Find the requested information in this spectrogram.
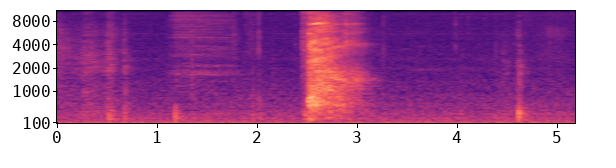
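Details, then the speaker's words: Self-performed lung volume recruitment maneuver with a cough assist bagger via mouthpiece and one-way valve: quiet valve clicks and stacked breaths, then one strong forced cough-like exhalation; assisted cough. "in the next demonstration is going to do the maneuver herself if your client has the dexterity um and the strength in their hands they can perform this maneuver themselves"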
